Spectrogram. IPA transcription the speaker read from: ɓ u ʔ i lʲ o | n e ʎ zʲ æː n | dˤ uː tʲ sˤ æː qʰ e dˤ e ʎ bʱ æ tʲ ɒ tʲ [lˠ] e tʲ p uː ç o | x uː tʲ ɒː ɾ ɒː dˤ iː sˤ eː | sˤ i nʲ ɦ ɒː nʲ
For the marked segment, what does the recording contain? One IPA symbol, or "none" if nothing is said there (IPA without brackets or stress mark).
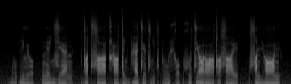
ʎ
